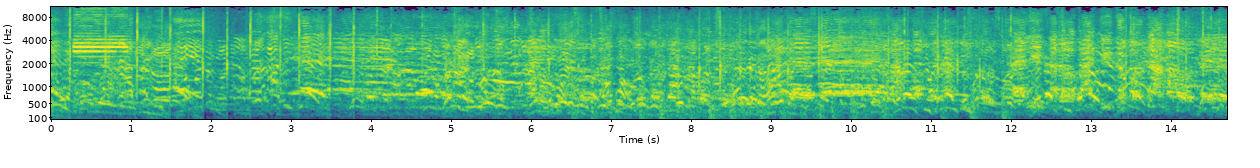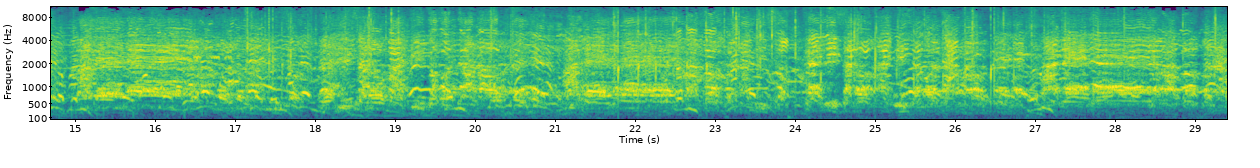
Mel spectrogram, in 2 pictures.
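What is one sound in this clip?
A large crowd of young people shouts and chants loudly outdoors, close by.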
